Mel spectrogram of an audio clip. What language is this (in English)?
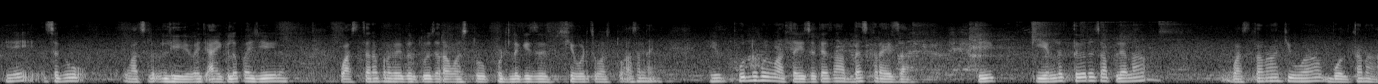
Marathi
